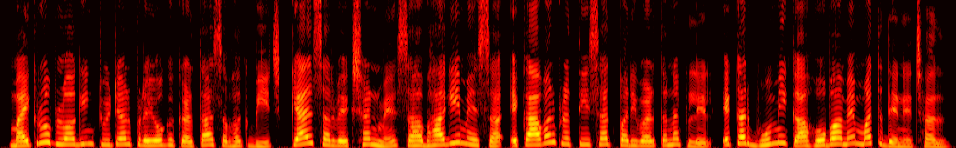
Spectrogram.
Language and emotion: Maithili, neutral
